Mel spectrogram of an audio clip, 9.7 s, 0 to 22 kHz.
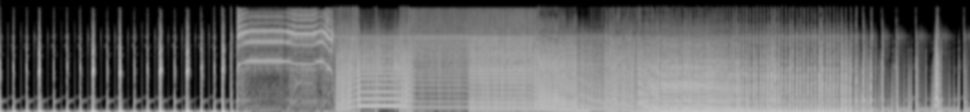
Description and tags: nordy glitch 008
beep, buzz, click, digital, fm, glitch, modular, modulation, noise, nord, pop, raw, synth, wave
